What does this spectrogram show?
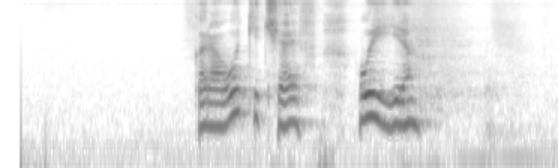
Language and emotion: Russian, neutral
